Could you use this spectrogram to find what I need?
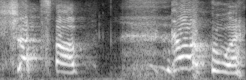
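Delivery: very high, cross, angry outburst. Describing how he yells at the glove, acting out an angry yell. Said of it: "He just yells at the glove like".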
